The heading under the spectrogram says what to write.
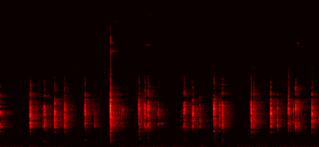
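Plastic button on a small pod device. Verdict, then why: Loose. The loose fire button on a Smoant Pasito vape pod mod rattles as the mod is moved and flicked, producing a quick series of light, dry, high-pitched clicks. The button is faulty; it should have been stiffer.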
